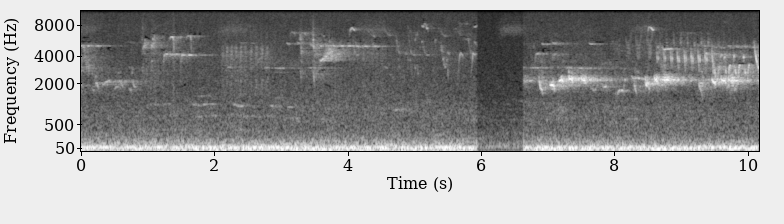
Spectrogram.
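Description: Small birds chirping and trilling over a low steady hum, with the sound dropping out for a moment about six seconds in.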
